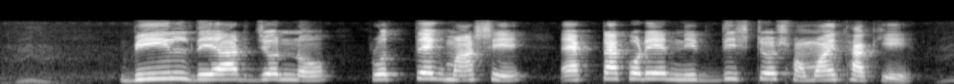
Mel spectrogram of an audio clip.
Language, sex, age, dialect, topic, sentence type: Bengali, female, 36-40, Standard Colloquial, banking, statement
